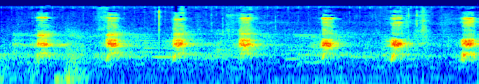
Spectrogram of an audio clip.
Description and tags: sonido perro grabado en calle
